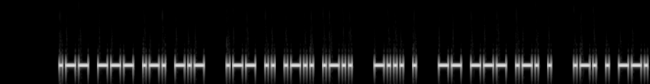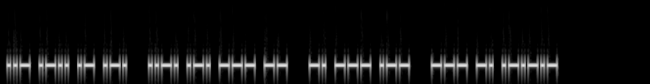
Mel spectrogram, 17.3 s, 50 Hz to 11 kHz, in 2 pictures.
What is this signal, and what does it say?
Morse code, heard as a keyed tone, about 28 wpm, 700 Hz. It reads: WORK WILL BE MORE REGULAR FROM NOW ON.
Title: Sentences from Top 1000 Words - Review Part 6 - 28wpm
